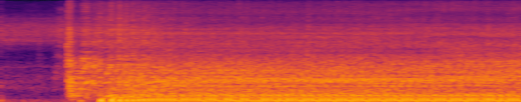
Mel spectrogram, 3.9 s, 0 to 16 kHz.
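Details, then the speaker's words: 19.5 HP Oppy riding mower being revived after being thought beyond repair: engine catches within a second of cranking and settles into a steady, even idle with a clean regular beat; fired up easy, no smoke. Normal start and idle. "Dude, she fired up easy, too. And it's running good."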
